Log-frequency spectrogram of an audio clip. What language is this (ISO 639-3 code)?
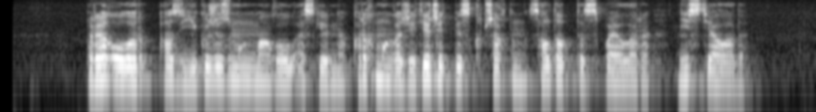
kaz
